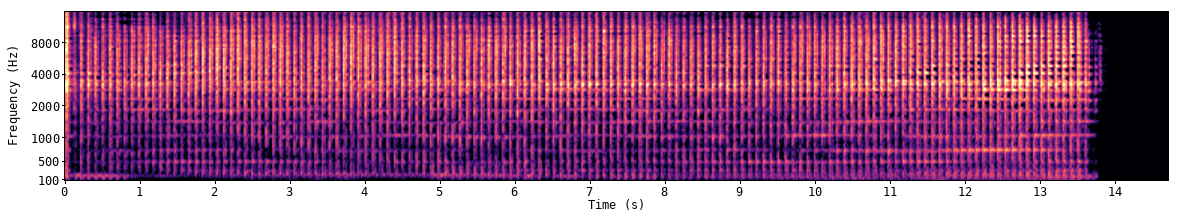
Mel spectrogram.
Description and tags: Bird Rattle
ZOOM H4 recording of a toy that involves a toy bird on a spring bobbing its head down a thin metal pole.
